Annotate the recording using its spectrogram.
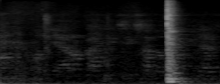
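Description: Quiet room tone, then one short vocal sound from a man near the end.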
